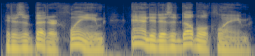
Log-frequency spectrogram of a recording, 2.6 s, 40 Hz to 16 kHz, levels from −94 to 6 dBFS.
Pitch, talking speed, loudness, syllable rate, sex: 105 Hz, 260 wpm, -16 LUFS, 6.1 syllables/s, male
